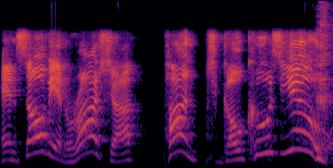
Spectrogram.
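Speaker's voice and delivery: very high, swinging, swooping Russian accent. Answering a request to voice Goku landing in Soviet Russia: Goku with a Russian accent. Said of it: "has a Russian accent".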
